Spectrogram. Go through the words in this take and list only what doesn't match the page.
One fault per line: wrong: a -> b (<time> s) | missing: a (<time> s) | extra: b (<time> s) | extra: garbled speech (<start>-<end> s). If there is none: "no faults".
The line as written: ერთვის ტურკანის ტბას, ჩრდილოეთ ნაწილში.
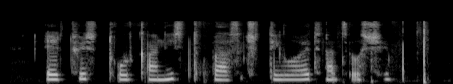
no faults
